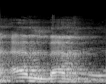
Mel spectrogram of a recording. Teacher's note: يبقى نون ساكنة بعدها لام، أدي إدغام بغير غنة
